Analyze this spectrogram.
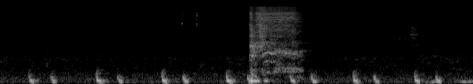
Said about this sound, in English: At the end of the heartbeat, when it has a heart attack, that's how long you have.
